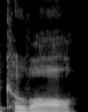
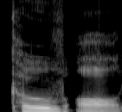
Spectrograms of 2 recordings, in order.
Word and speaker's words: Coval: on air um so I'll try to switch to Cove all Cove all yes that's what you can do I think I honestly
